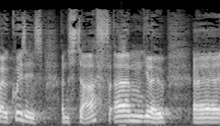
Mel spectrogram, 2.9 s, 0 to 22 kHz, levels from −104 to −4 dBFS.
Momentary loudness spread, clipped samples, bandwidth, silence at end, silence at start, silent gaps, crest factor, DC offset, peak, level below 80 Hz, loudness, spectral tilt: 10 LU; under 0.1%; 16.5 kHz; 0 s; 0 s; none; 16 dB; under 0.1%; 0 dBFS; -66 dBFS; -17 LUFS; -3.5 dB/octave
